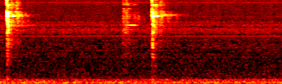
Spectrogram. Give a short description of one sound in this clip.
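A metal percussion instrument is struck a few times and rings briefly.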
